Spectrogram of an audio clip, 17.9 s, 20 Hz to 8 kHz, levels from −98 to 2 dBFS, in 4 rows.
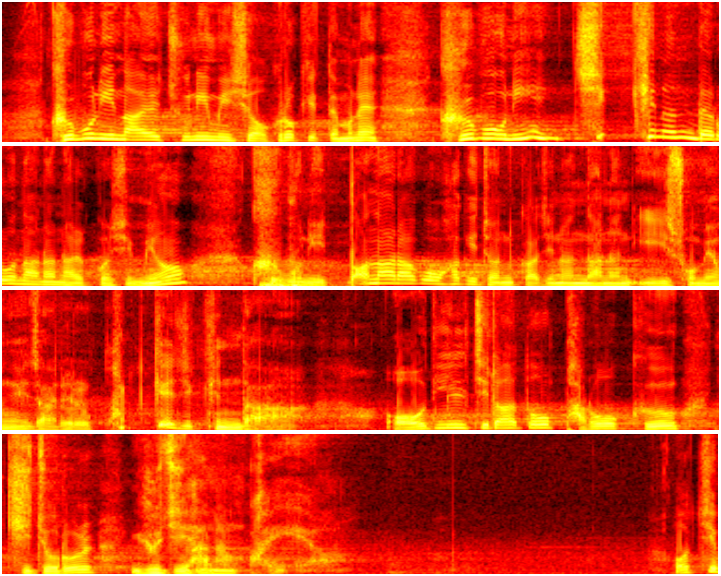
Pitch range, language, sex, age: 110-175 Hz, Korean, male, 40-59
